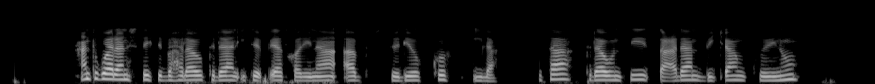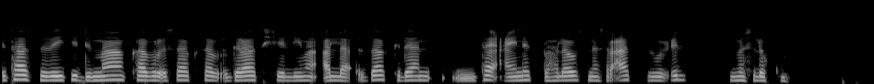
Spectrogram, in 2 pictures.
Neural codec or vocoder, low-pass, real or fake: none; 5.4 kHz; real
